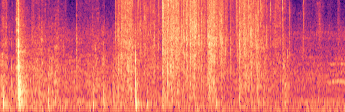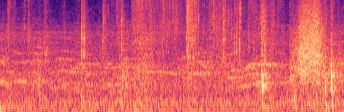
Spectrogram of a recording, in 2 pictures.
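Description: Hands unpacking a cardboard box: a sharp snap of a cardboard flap just after the start, then plastic packaging crinkling and rustling for about two seconds, followed by quieter handling of cardboard and paper with scattered light clicks.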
